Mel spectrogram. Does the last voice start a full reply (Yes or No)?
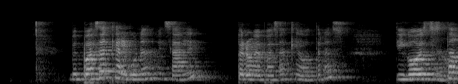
No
